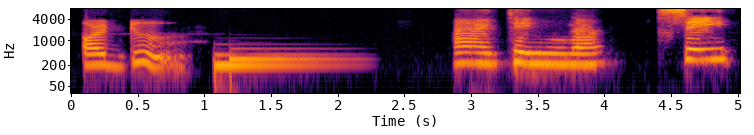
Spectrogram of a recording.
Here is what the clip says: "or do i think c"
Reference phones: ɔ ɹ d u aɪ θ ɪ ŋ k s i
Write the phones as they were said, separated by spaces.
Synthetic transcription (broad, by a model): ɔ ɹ d u aɪ t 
